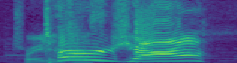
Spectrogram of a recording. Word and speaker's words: Turgeon: On October 29th, 1996, Craig Conroy and Pierre Turgeon, or how would Ken Wilson say it? – Pierre Turgeon. Turgeon! – Yeah, doesn't pronounce the N.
